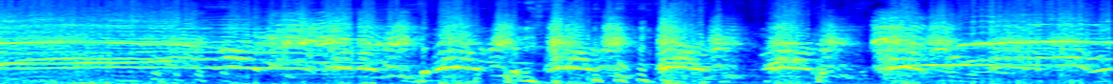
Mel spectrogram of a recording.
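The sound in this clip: An audience in Nicaragua cheers and shouts over a live stream, a loud crowd roar in surging bursts, with a few sharp dips between shouts toward the end.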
